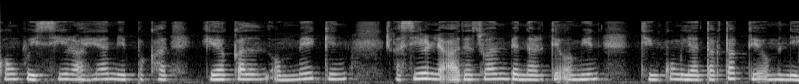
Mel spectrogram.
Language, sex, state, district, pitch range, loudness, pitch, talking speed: Mizo, female, Mizoram, Aizawl, 220-245 Hz, -17 LUFS, 235 Hz, 200 wpm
